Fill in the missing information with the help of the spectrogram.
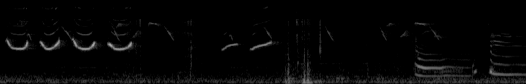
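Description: A Black-winged Flycatcher-shrike gives four quick, bright swooping whistles, then a looser run of slurred whistles and lower, rich notes.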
